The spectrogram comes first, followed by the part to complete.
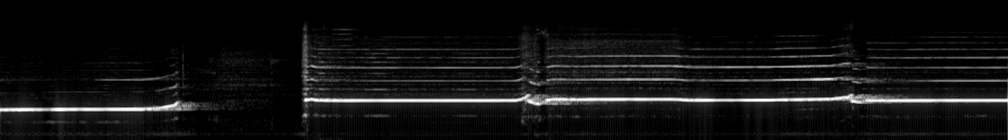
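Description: Background music: a solo flute playing long held notes with short slides between them, breaking off for about a second near two seconds in before a higher note begins.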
